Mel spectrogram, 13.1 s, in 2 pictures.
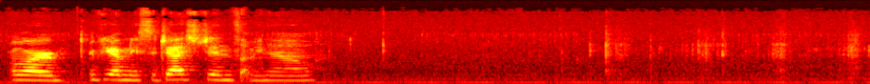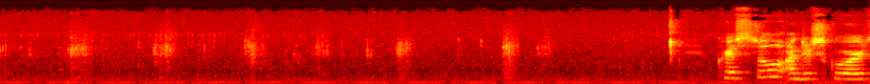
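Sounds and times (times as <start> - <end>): steady low hum: 0.0 - 13.0
wet chewing and mouth smacks: 4.2 - 10.7.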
